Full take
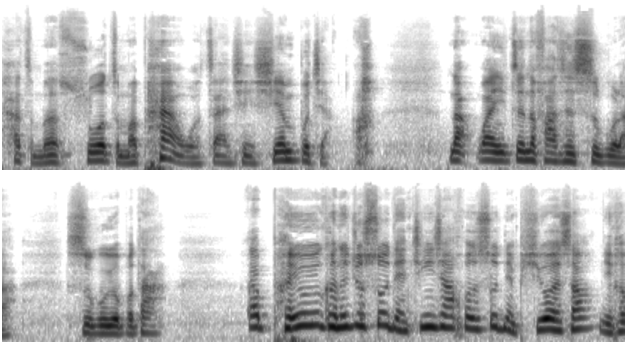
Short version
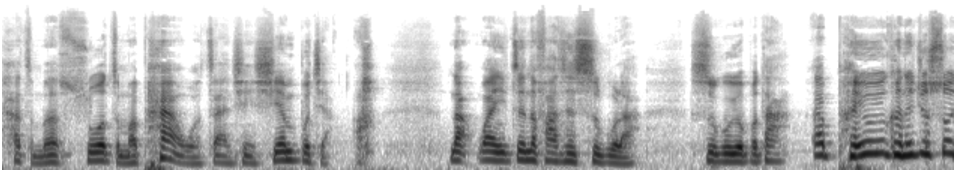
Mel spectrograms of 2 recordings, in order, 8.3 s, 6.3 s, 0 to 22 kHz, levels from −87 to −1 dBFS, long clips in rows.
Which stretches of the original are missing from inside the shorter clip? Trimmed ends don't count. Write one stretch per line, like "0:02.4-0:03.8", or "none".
0:05.3-0:05.7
